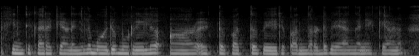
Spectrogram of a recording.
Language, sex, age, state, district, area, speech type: Malayalam, female, 30-45, Kerala, Ernakulam, rural, spontaneous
